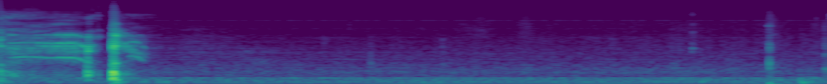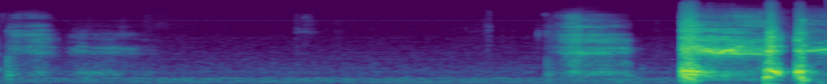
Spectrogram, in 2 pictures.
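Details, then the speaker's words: Several short throat-clearing coughs from an adult in a quiet room, with pauses between; a coughing fit. "sorry I just having a coughing fit i'm back in a minute"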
